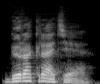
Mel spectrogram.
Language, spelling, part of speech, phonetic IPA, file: Russian, бюрократия, noun, [bʲʊrɐˈkratʲɪjə], Ru-бюрократия.ogg
- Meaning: 1. bureaucracy, the excessive power of civil servants 2. officialdom, the officials, the class of civil servants 3. red tape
